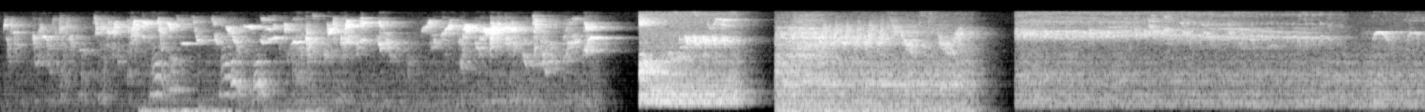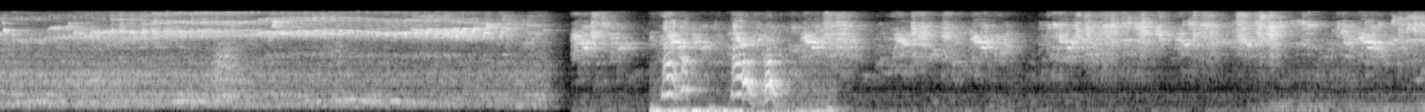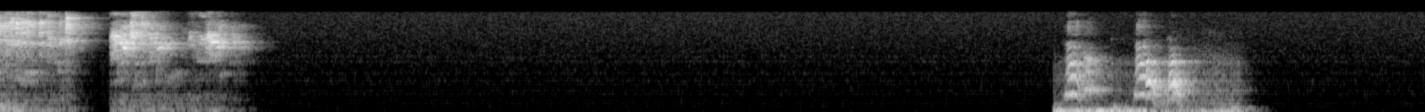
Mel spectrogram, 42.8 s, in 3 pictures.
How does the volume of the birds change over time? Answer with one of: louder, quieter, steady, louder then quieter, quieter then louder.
quieter.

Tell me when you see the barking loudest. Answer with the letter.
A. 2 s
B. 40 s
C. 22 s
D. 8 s
C.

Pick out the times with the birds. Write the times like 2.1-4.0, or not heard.
0.0-30.9.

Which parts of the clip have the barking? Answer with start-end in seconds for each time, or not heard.
1.4-3.2, 20.8-22.6, 39.0-40.9.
